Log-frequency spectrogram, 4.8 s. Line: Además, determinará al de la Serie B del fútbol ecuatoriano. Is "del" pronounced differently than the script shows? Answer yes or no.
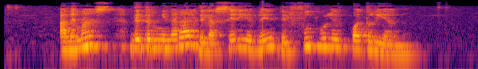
no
